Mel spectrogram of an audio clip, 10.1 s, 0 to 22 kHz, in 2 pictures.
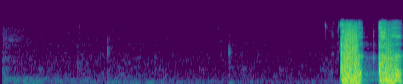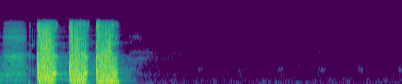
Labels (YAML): expert_labels:
- quality: good
  cough_type: dry
  dyspnea: false
  wheezing: false
  stridor: false
  choking: false
  congestion: false
  nothing: true
  diagnosis: upper respiratory tract infection
  severity: mild
age: 20
gender: male
respiratory_condition: false
fever_muscle_pain: false
status: healthy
